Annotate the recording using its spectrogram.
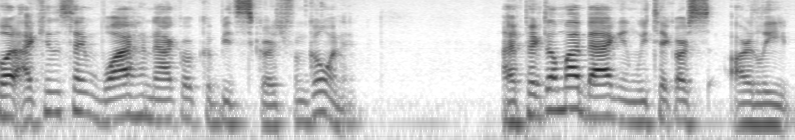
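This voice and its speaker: A man with a Spanish accent and fairly high pitch, at a very fast pace. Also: ordinary pitch variation. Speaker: gaming youtuber. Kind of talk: reading aloud. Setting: facecam gameplay recording. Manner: halting, frequent stumbles.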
